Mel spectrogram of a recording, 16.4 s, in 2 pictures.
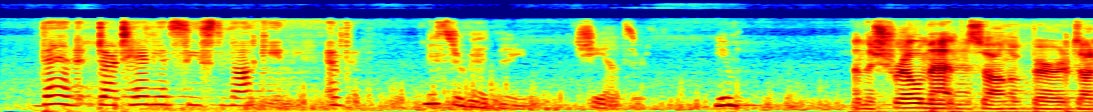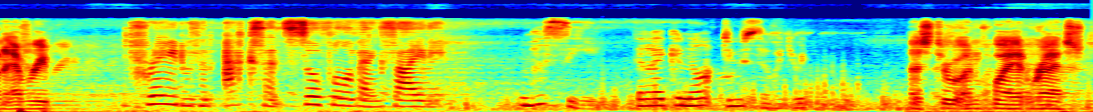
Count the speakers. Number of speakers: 3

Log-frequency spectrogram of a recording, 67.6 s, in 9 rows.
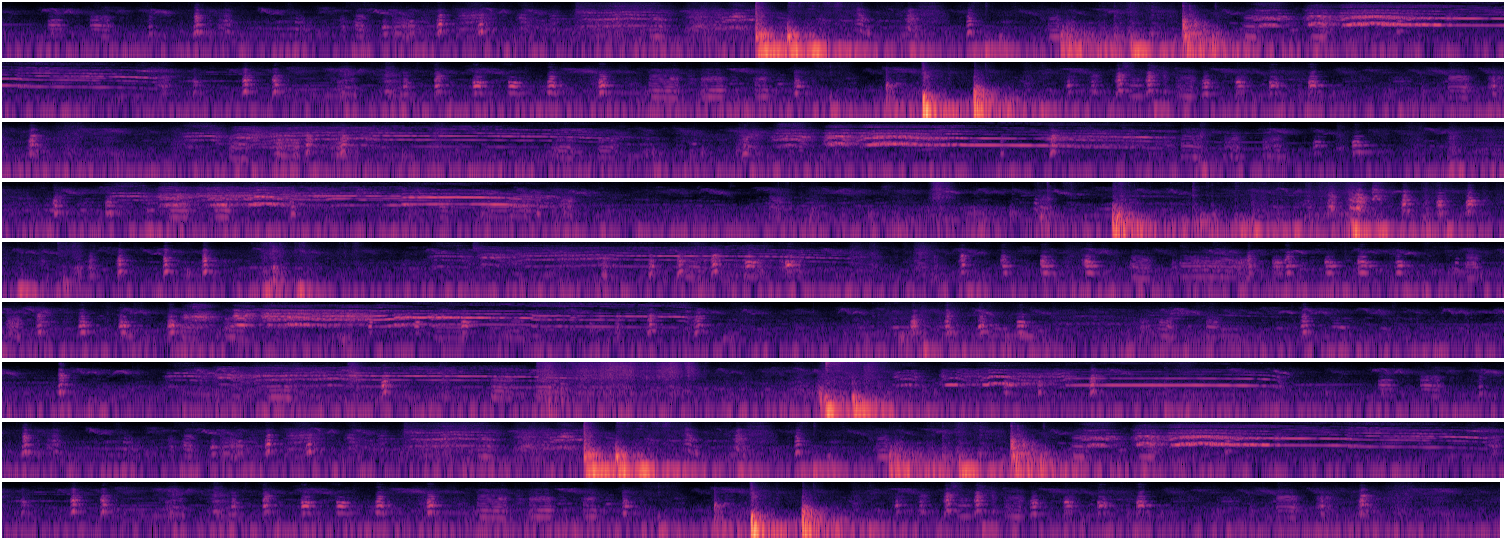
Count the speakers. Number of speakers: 0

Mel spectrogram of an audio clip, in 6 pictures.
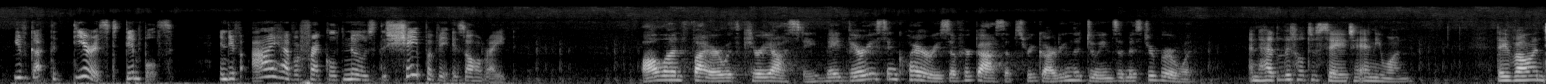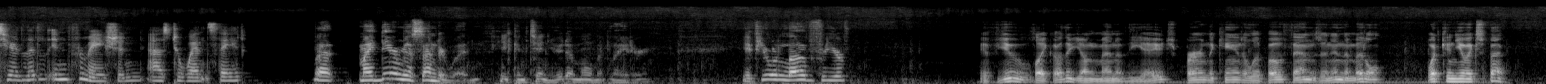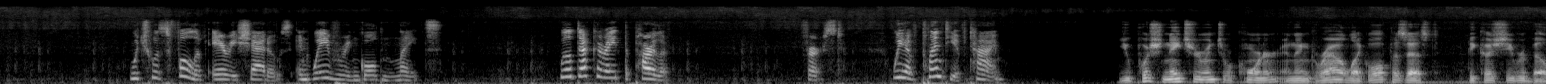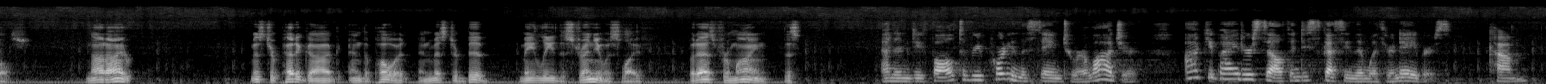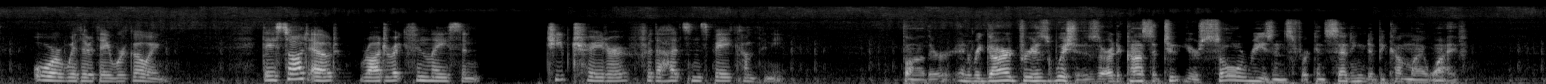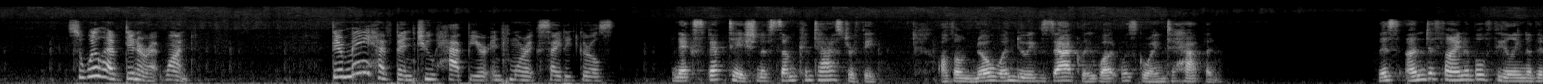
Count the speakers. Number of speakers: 5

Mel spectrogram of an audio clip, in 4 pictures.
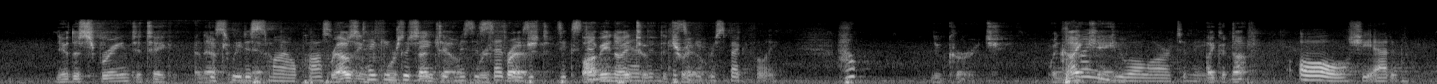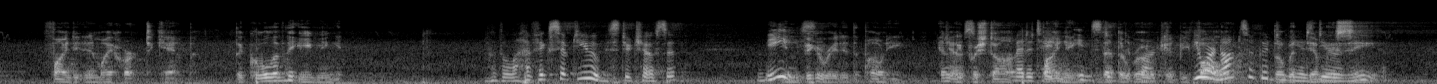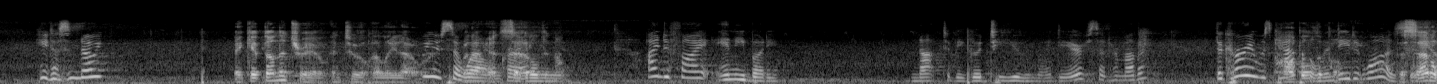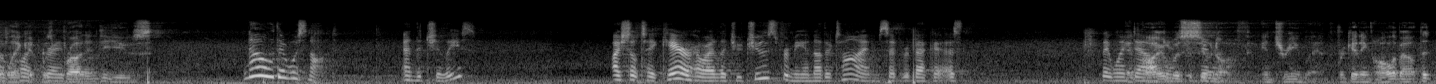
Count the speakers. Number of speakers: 2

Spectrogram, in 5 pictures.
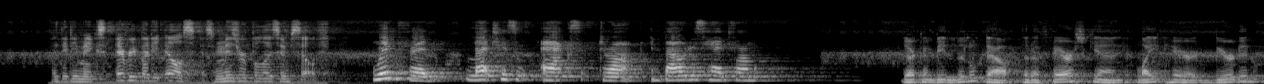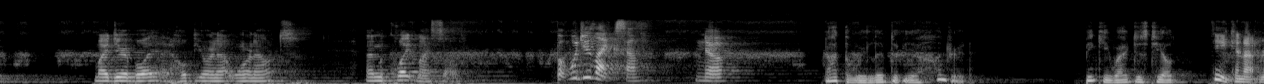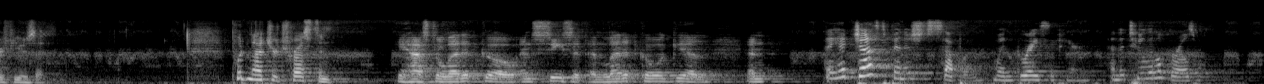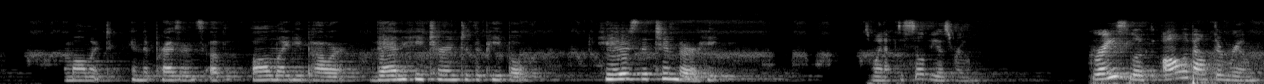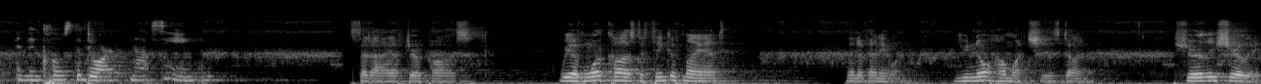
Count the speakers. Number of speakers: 9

